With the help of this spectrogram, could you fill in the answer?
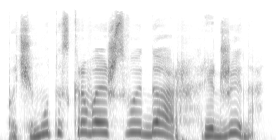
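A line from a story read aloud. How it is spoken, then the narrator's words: Serious, husky question. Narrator (Russian): от серьезности его вопроса, то ли от хриплых ноток в его голосе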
